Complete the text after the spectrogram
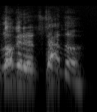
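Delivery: high-pitched eager jeer; excited. Acted. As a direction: crow it in a high mock voice. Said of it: "You get all excited".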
